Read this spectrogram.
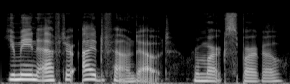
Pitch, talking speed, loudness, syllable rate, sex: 180 Hz, 165 wpm, -18 LUFS, 4.8 syllables/s, female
